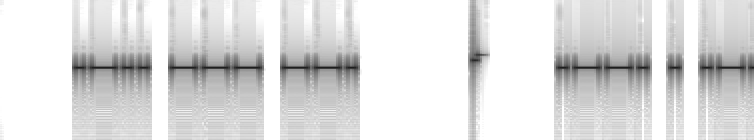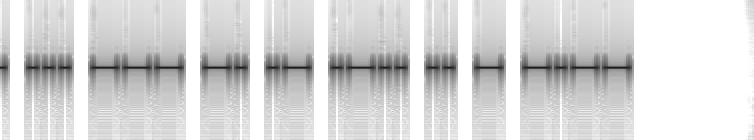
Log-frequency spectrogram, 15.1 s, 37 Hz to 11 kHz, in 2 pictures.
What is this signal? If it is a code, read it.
Morse code, heard as a keyed tone, about 15 wpm, 700 Hz. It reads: LOG PERSONALITY
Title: Sentences from Top 1400 Words - New Word Drill Alt - 15wpm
